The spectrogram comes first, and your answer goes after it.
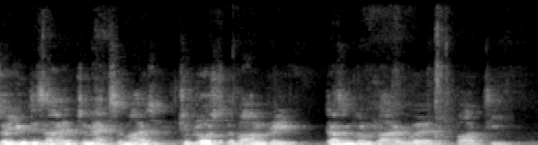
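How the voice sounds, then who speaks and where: Amid noticeable background noise and audible room echo, a man talks at medium pitch with ordinary pitch variation and big swings in loudness. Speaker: conference speaker on architecture. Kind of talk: conference presentation. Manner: fast.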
